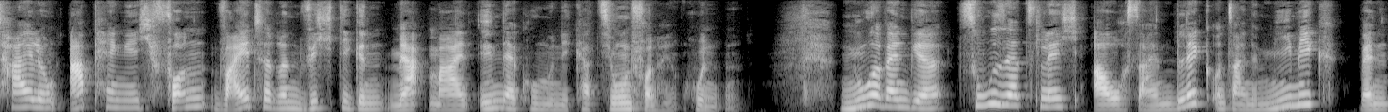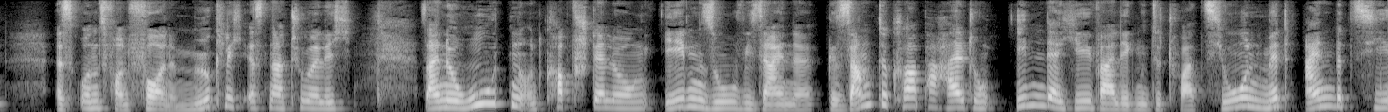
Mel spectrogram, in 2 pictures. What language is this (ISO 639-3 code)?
deu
